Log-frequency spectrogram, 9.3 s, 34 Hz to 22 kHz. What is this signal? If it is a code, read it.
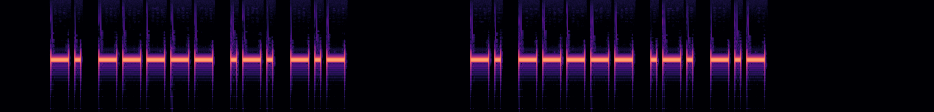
Morse code, heard as a keyed tone, about 20 wpm, 700 Hz. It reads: N0RK N0RK
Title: USA Call Signs - 4 Characters - Repeated 2x - 20wpm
